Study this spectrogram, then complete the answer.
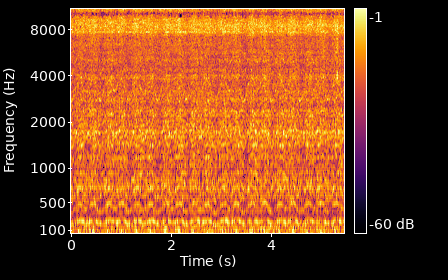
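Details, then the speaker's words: Mazda RX8 not starting, fuel leak found, clutch pushed in, replacement battery fitted, giving it 200 A: steady, sluggish cranking under two pulses a second for about 40 seconds with no catch; new battery suspected weaker, not confirmed. "giving it 200 amps it sounds weaker than what it was all right that's like 40 seconds of cranking not a really good first crank"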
